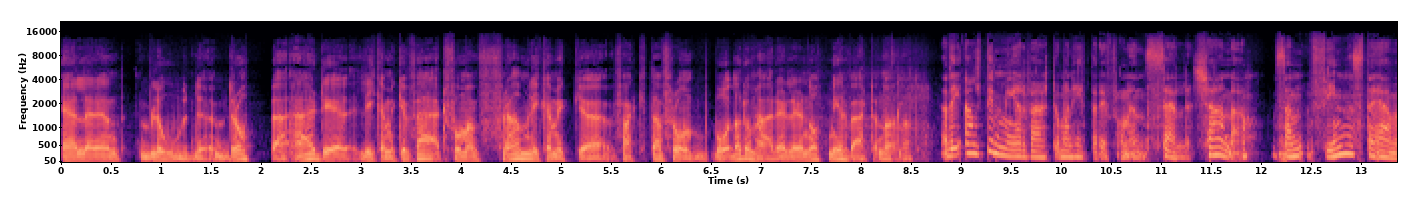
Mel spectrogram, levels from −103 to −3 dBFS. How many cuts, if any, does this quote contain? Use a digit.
0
